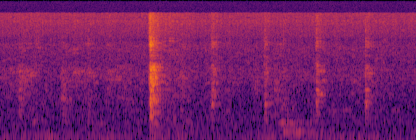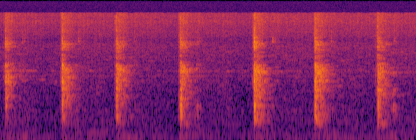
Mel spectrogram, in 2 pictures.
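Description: A run of short, sharp clicks: a few faint ones from about a second in, then a steady run of about two a second from about three seconds in.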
